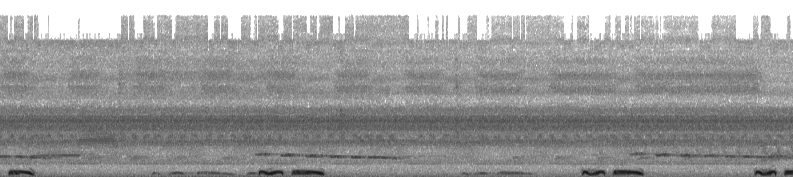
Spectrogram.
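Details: Banggo-type spotted dove calling as a lure to draw other doves in; three loud phrases spaced about four seconds apart, stuttered notes followed by a drawn-out falling coo, with fainter answering coos and a high whistled bird note behind.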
